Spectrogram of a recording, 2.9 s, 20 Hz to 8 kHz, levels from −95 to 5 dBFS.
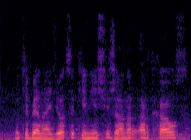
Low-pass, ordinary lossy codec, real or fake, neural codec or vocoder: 7.2 kHz; MP3, 48 kbps; fake; vocoder, 44.1 kHz, 128 mel bands every 256 samples, BigVGAN v2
